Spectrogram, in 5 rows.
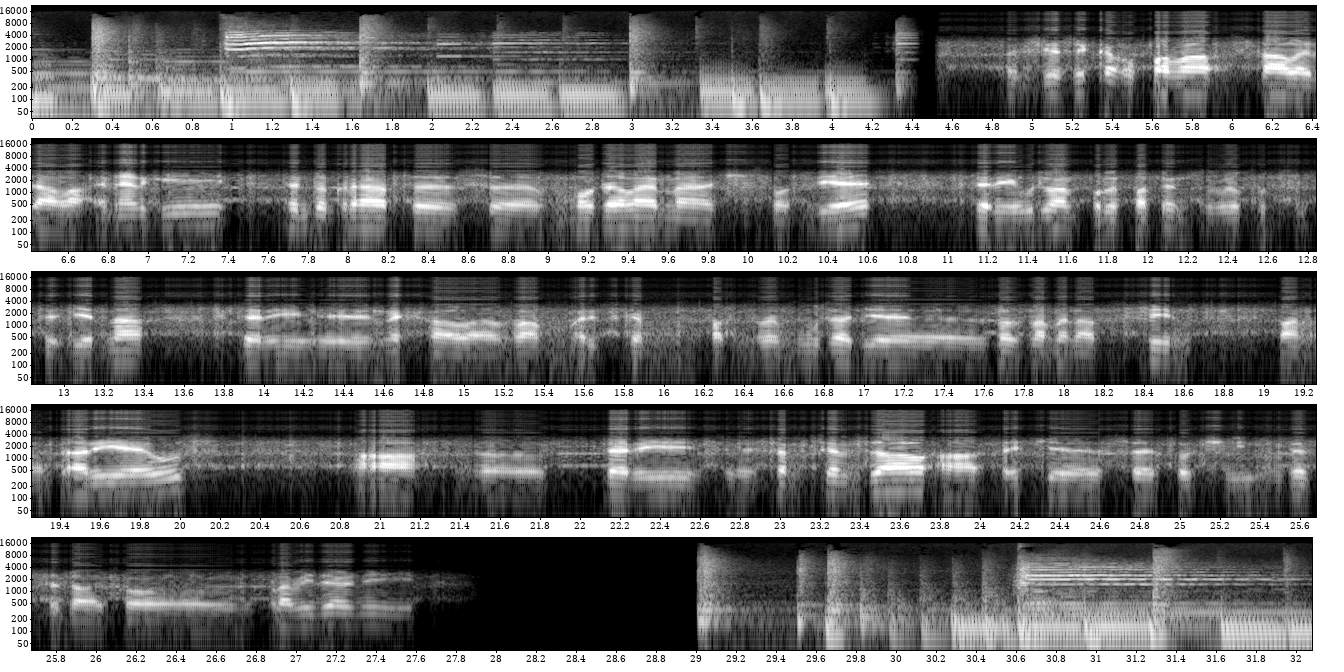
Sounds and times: Speech: 4.9s - 20.2s, 20.9s - 27.6s.

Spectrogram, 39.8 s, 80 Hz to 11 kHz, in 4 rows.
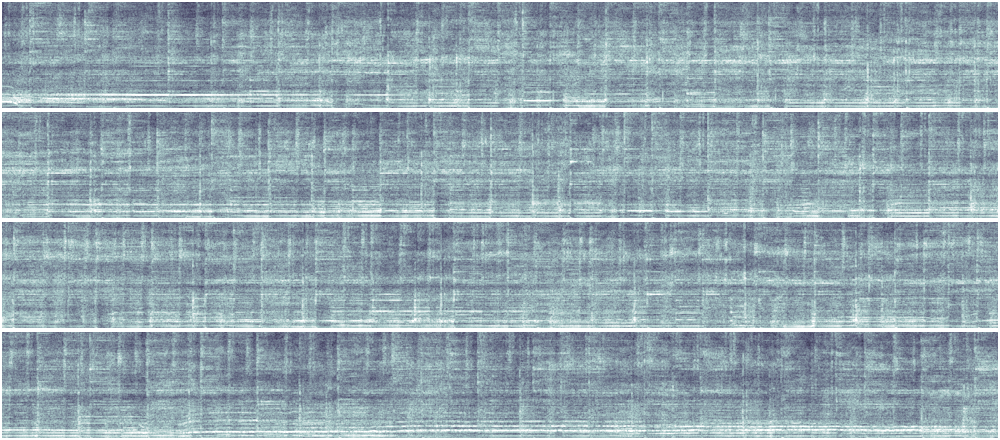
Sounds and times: Music: 0.0s - 39.8s.

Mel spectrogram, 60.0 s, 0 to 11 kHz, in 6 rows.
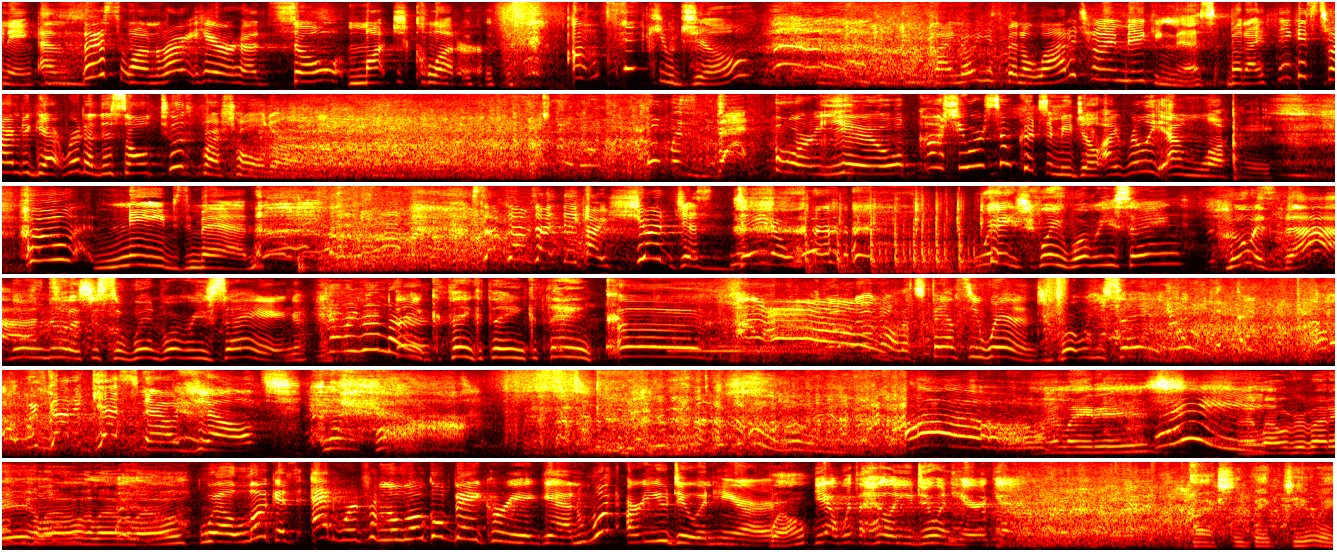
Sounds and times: Giggle: 42.4s - 47.2s.

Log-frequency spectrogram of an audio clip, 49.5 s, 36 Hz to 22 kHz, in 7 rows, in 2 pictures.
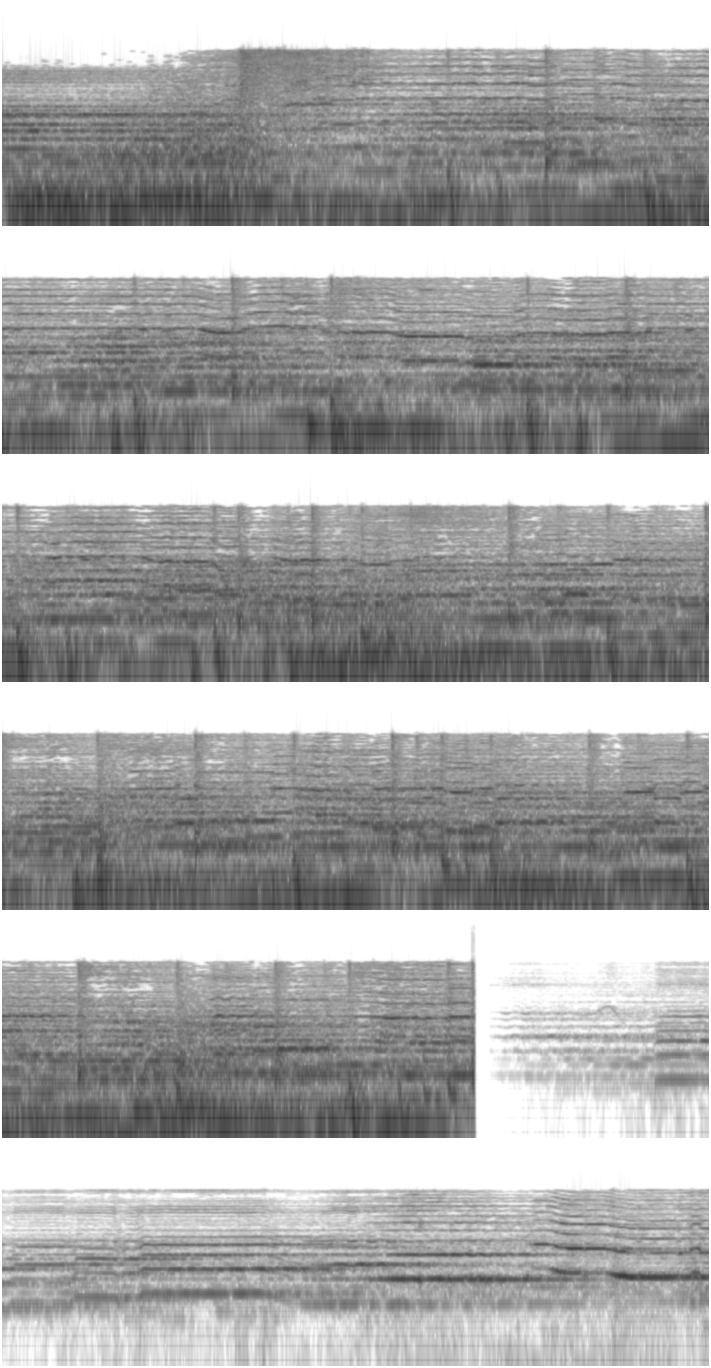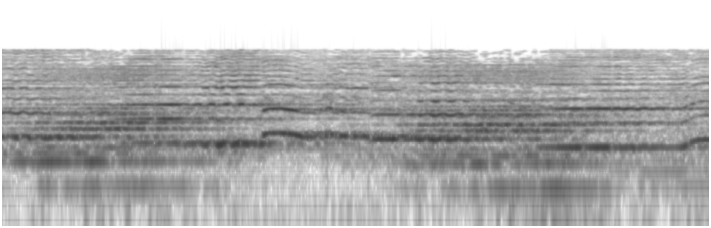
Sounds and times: Violin, fiddle: 2.0s - 33.0s, 34.2s - 49.4s.

